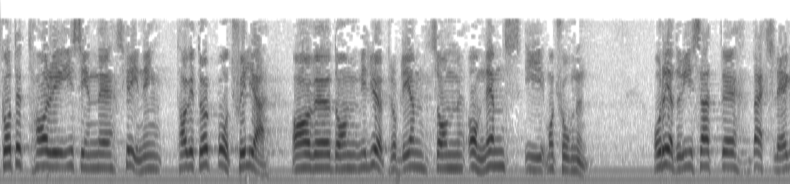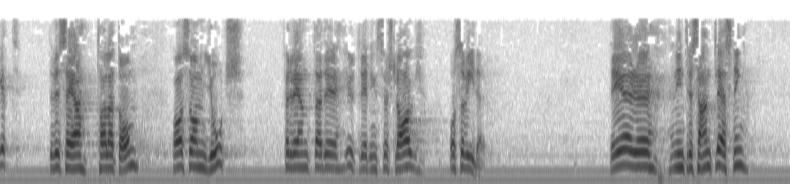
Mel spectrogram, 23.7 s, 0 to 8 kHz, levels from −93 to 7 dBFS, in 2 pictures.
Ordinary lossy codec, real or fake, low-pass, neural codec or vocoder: MP3, 24 kbps; real; 7.2 kHz; none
